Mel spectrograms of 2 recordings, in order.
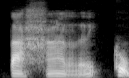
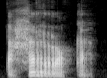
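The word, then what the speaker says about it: تحرّك: Tahariku bukan tahariku, taharroka. Nah, ini fi'il madi dibacanya ya, bukan fi'il mudhari.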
